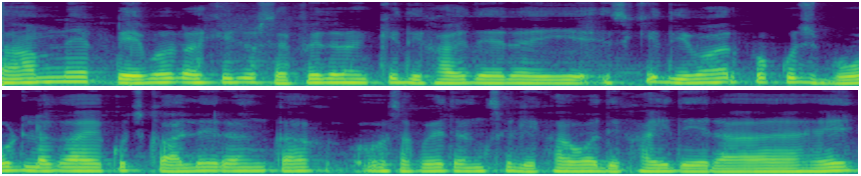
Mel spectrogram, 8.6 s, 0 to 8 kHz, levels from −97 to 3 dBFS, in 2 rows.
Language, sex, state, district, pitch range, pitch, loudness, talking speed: Hindi, male, Chhattisgarh, Rajnandgaon, 120-135 Hz, 125 Hz, -15 LUFS, 230 wpm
